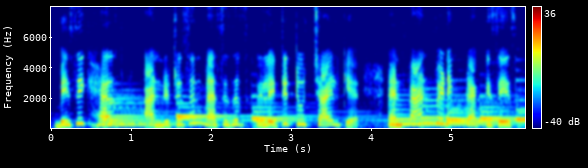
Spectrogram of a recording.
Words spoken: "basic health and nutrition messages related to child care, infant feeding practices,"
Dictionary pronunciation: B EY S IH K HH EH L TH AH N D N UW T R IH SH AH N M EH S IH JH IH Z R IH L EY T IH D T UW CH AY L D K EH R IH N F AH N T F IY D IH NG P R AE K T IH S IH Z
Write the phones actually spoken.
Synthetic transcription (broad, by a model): B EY S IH K HH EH L T AH N D N UW T R IH SH AH N M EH S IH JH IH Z R IH L EY T IH D T UW CH AY L D K EH R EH N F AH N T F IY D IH NG P R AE K T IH S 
